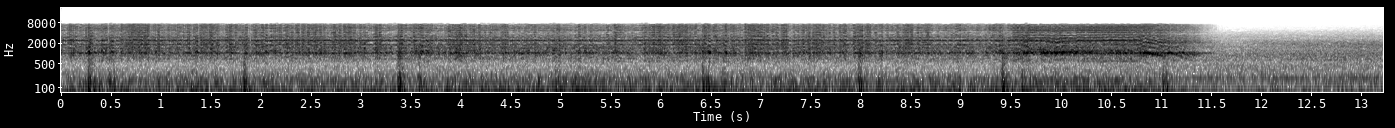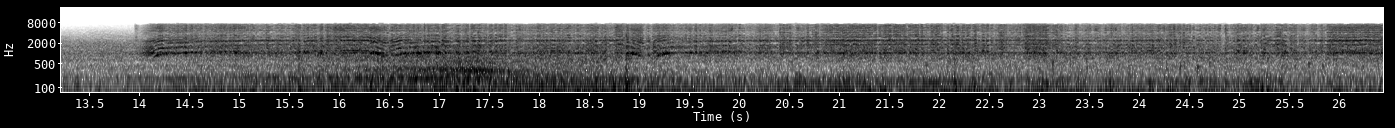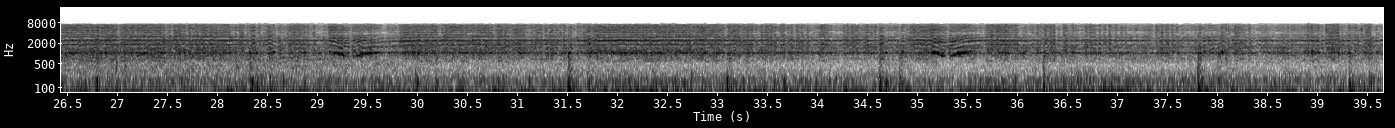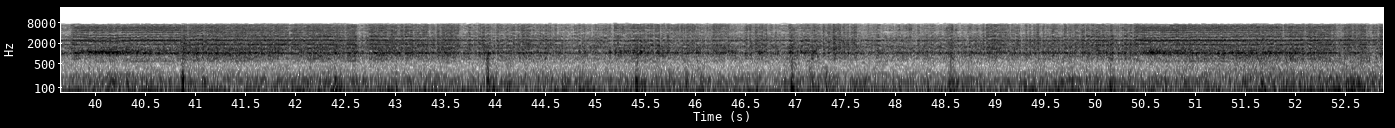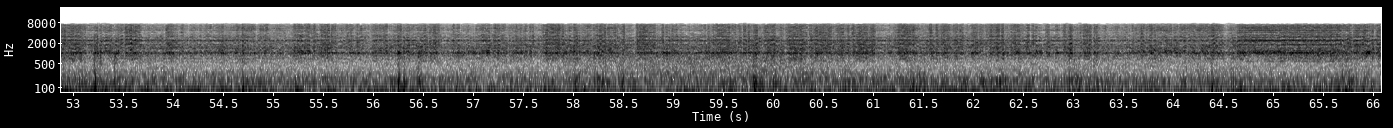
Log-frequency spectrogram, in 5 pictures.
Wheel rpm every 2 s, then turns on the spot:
160, 160, 160, 160, 160, 40, 20, 140, 140, 140, 160, 160, 160, 160, 150, 160, 160, 150, 160, 160, 160, 160, 160, 160, 160, 160, 160, 160, 160, 160, 160, 160, 160.
none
